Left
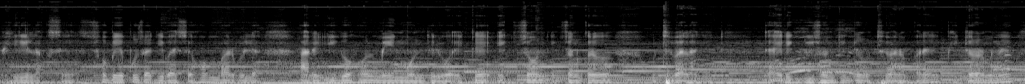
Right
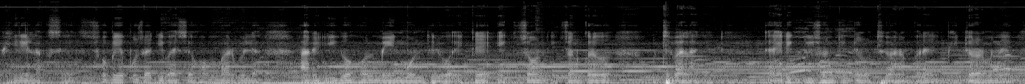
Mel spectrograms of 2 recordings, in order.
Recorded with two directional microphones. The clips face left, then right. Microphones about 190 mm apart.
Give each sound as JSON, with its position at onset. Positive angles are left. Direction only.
{"t": 1.1, "sound": "speech", "side_deg": 35}
{"t": 3.0, "sound": "speech", "side_deg": 35}
{"t": 9.2, "sound": "speech", "side_deg": 40}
